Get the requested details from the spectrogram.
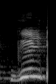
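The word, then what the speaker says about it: guilt: एस को पढ़ते हैं गिल्ट में गिल्ट मीन अपराध होता है यहां पे भी हमारा क्या हो जाएगा यू साइलेंट है और गाइड में भी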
